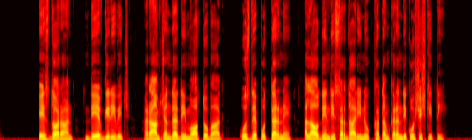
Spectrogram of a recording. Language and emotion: Punjabi, neutral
